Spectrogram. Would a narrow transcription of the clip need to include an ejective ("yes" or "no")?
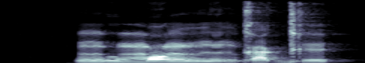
no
